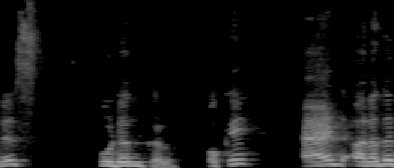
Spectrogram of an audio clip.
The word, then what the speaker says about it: peduncle: This is actually, the pronunciation is peduncle.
